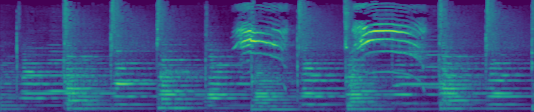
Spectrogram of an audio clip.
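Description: A cat meows repeatedly and loudly up close, a steady series of drawn-out, wavering cries with short breaks between them, no voices around.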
